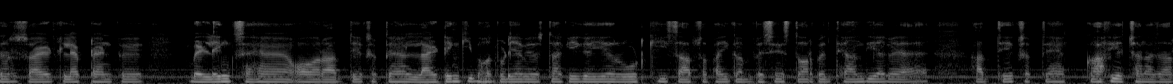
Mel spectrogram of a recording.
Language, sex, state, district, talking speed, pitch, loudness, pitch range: Hindi, male, Bihar, Jahanabad, 190 wpm, 120 Hz, -39 LUFS, 120-125 Hz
